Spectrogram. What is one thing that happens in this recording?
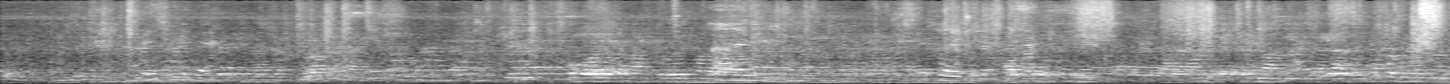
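Clothes rustle as they are sorted and folded.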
